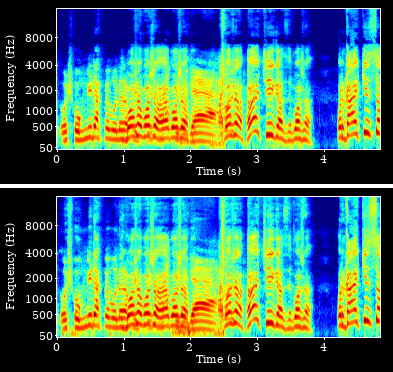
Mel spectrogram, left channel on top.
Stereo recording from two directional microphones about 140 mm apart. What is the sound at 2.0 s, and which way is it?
Speech, 40° right (ahead or behind).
